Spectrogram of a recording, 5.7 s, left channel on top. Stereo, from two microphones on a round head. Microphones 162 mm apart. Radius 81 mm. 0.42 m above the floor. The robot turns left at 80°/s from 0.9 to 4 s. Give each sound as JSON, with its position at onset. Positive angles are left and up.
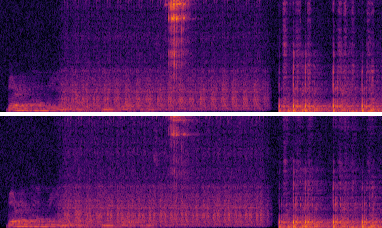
{"t": 0.1, "sound": "a man speaking", "azimuth_deg": 10, "distance_m": 3.5}
{"t": 2.5, "sound": "a dropped coin", "azimuth_deg": 80, "distance_m": 1.1}
{"t": 4.2, "sound": "writing", "side_deg": 35, "distance_m": 5.0}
